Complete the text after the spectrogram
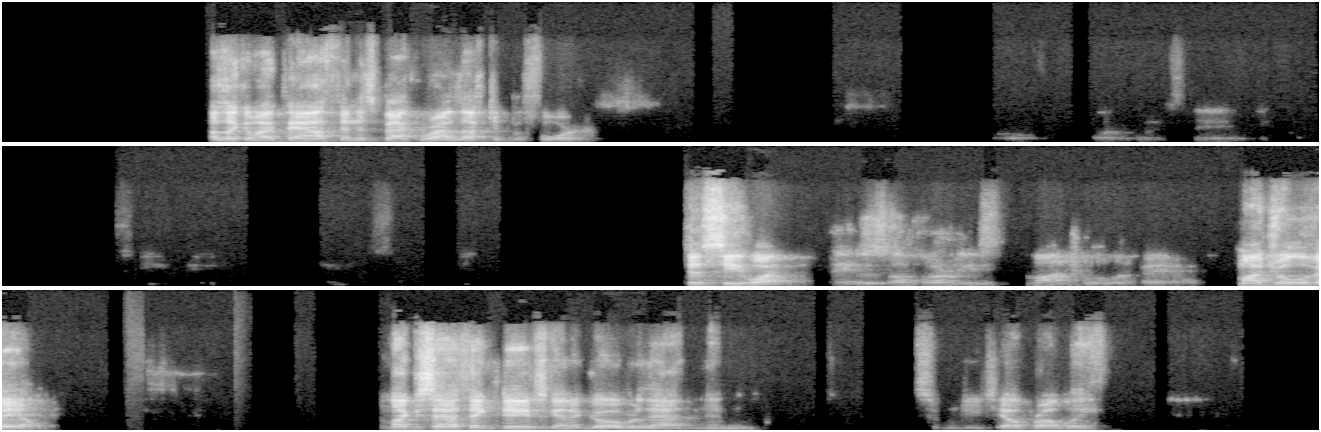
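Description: A man talks calmly through a microphone, in short bursts with pauses.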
